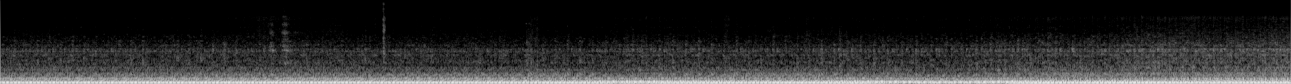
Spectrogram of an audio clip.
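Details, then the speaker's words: 1994 Chevy C3500 dually with a swapped LQ4 V8 on open headers with no exhaust yet, fluids bled. A loud, lumpy, uneven beat that misses and stumbles at low speed, a rough-running misfire; the owner suspects an injector wiring issue. "Still running really crappy. It seems like I've got a wiring issue with the injectors."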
